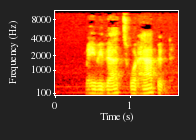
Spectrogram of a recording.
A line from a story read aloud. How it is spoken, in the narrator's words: Stacy murmured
